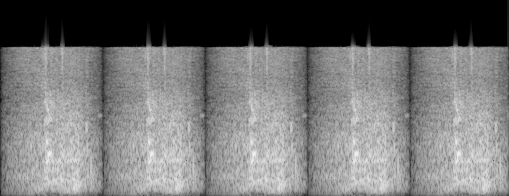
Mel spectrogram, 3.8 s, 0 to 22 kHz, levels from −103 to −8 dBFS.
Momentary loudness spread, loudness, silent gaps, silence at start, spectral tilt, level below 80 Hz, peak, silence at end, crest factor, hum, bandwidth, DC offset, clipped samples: 10 LU; -20 LUFS; none; 0.05 s; -3 dB/octave; -56 dBFS; -4 dBFS; 0 s; 18 dB; none; 9 kHz; under 0.1%; under 0.1%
